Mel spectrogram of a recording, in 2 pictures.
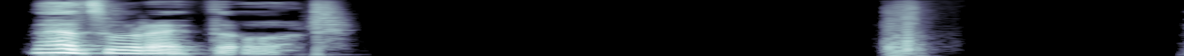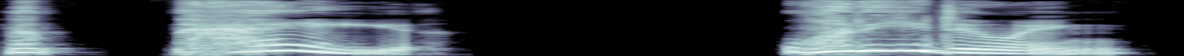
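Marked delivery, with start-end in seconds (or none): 3.0-5.8 startled. Acted. Startled by his action.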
